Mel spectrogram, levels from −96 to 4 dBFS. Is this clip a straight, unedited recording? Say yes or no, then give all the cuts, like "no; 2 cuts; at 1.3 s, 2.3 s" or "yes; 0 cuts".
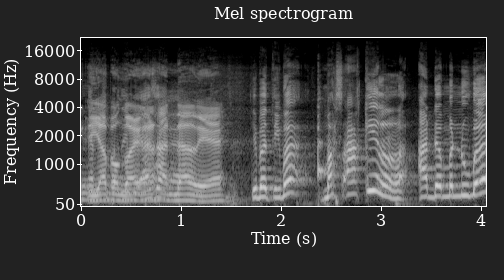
yes; 0 cuts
